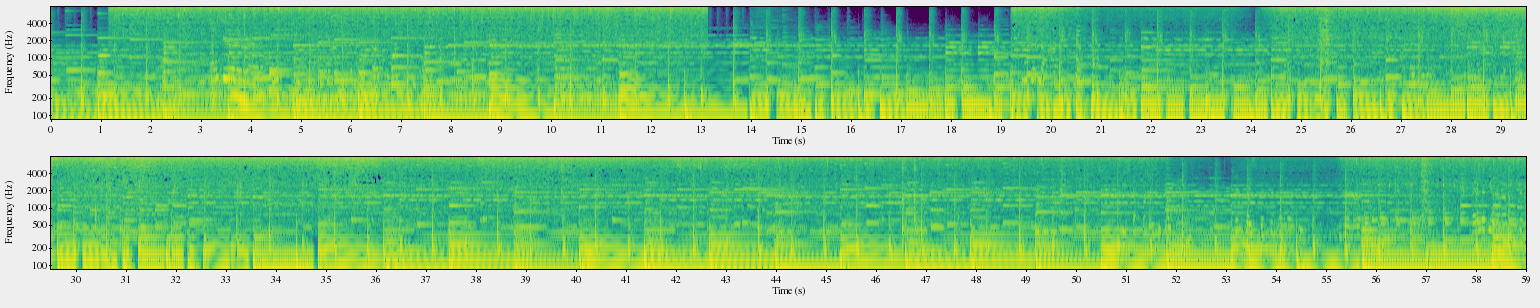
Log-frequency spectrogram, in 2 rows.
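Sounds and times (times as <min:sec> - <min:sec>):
background music: 0:00.0 - 0:59.0
chicken and onion sizzling in oil: 0:01.1 - 0:13.2, 0:19.2 - 0:52.3, 0:53.4 - 0:59.0
wooden spatula scraping wok: 0:24.6 - 0:45.7.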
